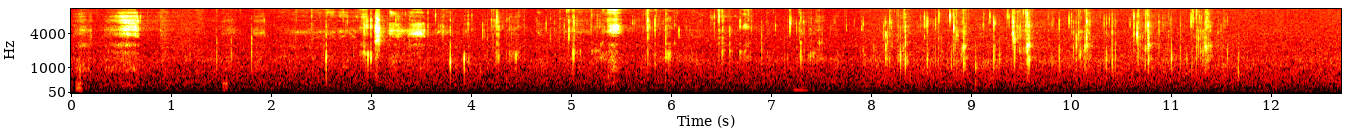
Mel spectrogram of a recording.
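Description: A Japanese Spitz's mouth making small wet clicks and smacks, like licking or chewing, irregular and close by, from a few seconds in until near the end.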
